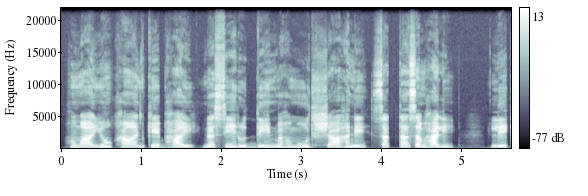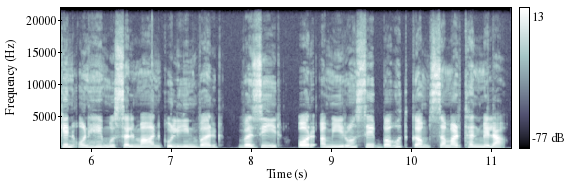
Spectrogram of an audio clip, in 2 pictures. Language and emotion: Hindi, neutral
